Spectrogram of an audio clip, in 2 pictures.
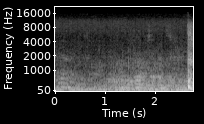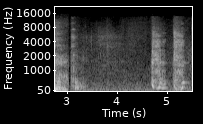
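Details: Adult man coughing repeatedly for over a minute; compilation of coughing.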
